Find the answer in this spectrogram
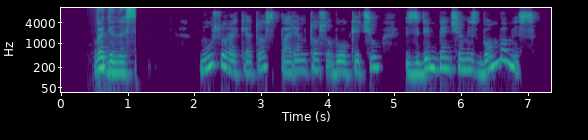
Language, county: Lithuanian, Vilnius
